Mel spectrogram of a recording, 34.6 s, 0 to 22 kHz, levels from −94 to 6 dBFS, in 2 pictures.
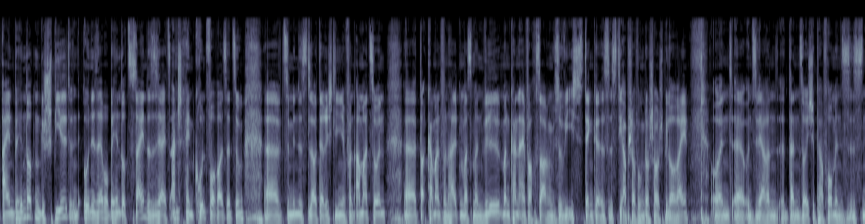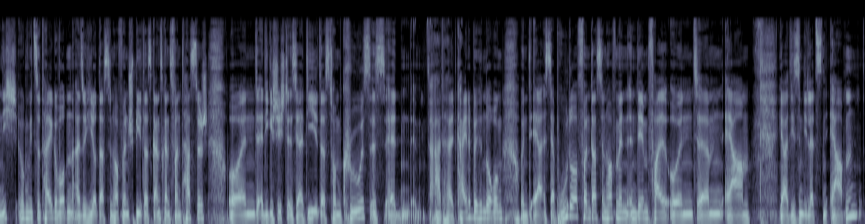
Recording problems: squashed, flat; somewhat

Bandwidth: 14.5 kHz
